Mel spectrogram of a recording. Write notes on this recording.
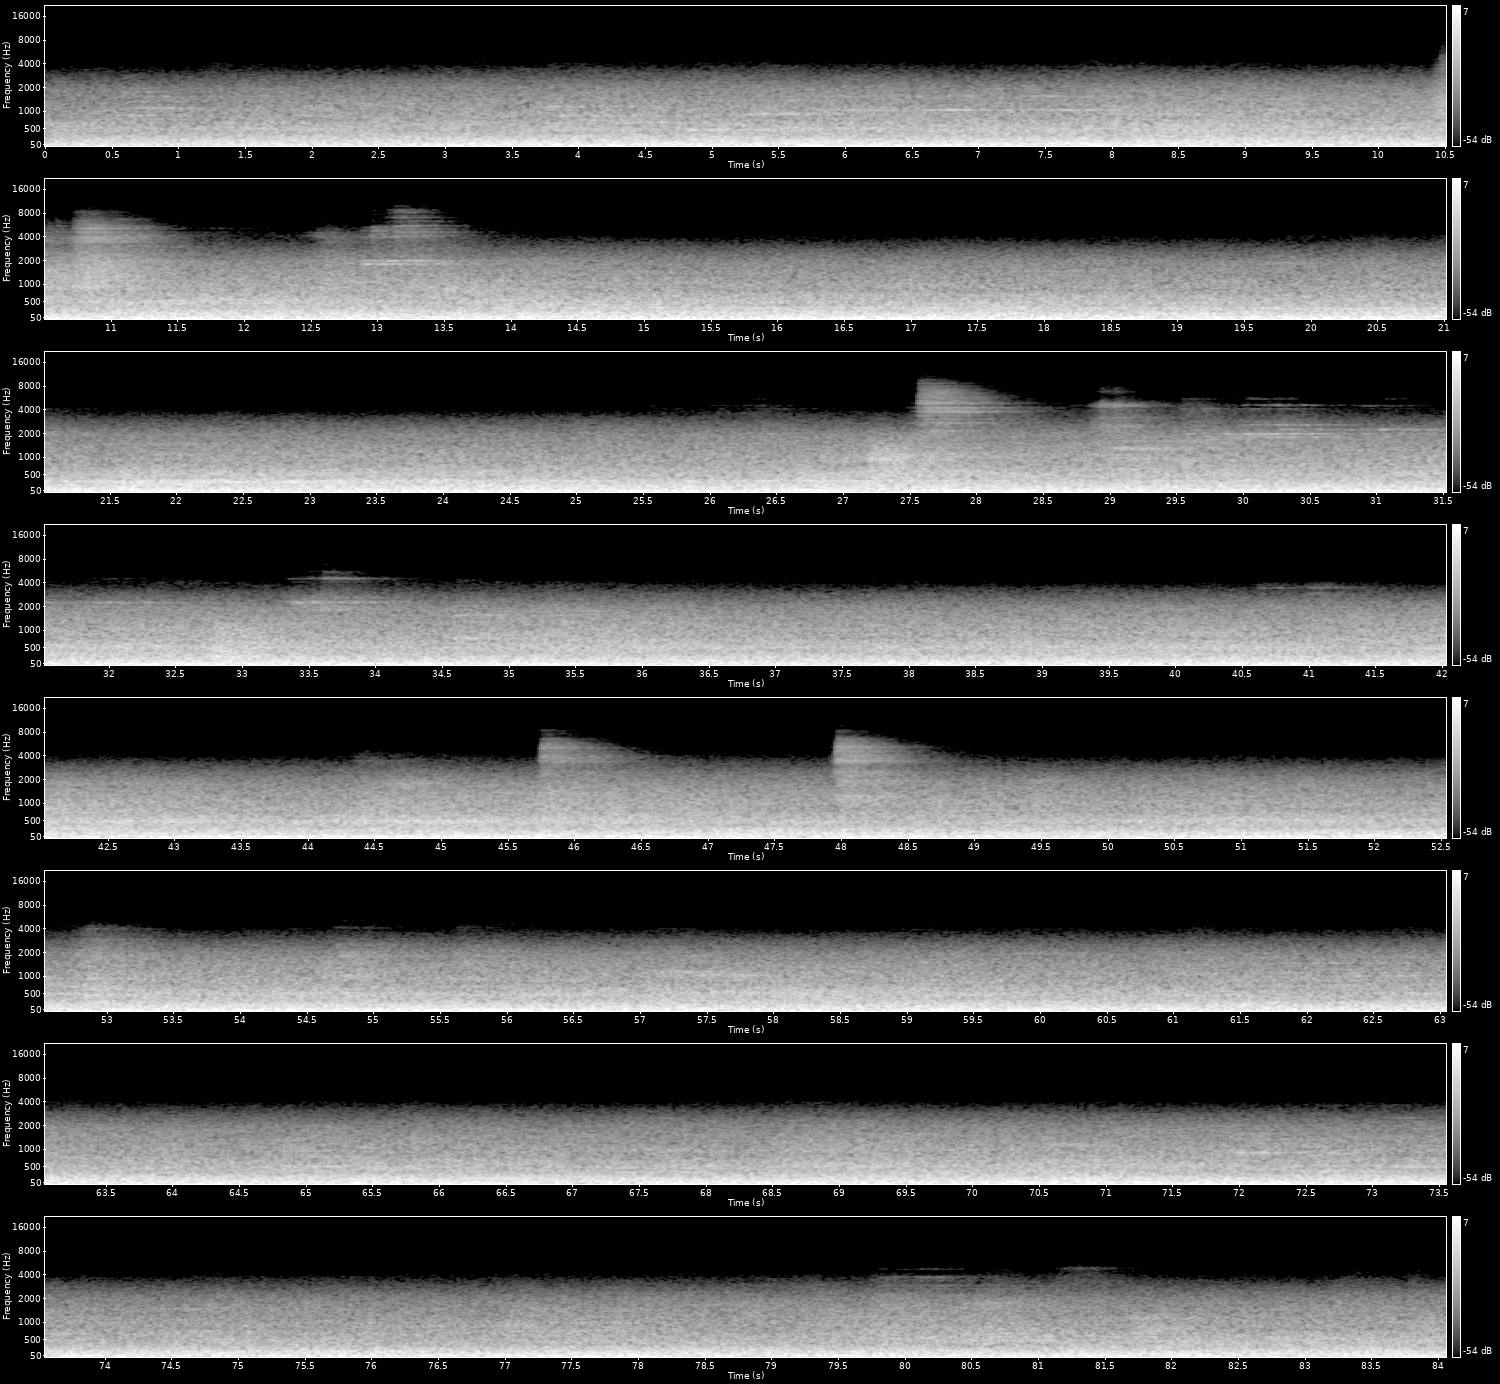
Inside the under earth exhibition hall near the entry. The sound of the Rheinufertunnel traffic reverbing in the tube like architecture construction. Also to be heard: sounds from the cafe kitchen above. This recording is part of the intermedia sound art exhibition project - sonic states, soundmap nrw - sonic states, social ambiences, art places and topographic field recordings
